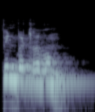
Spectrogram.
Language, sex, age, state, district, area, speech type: Tamil, male, 45-60, Tamil Nadu, Tiruppur, rural, read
